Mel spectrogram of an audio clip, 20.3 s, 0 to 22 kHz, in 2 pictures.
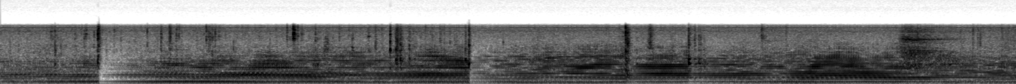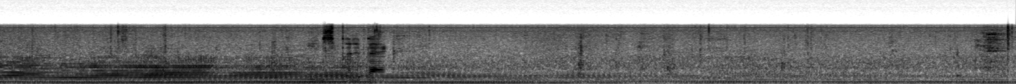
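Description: Toyota Celica's 16-valve engine running at a steady idle, a low drone with many overtones, cutting out briefly twice in the first five seconds.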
